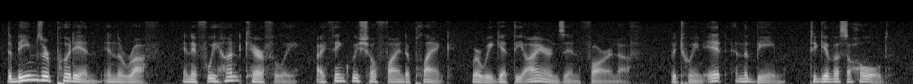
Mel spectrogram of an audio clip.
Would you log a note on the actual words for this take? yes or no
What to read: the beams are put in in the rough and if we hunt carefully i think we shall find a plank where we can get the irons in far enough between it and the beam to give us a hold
yes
